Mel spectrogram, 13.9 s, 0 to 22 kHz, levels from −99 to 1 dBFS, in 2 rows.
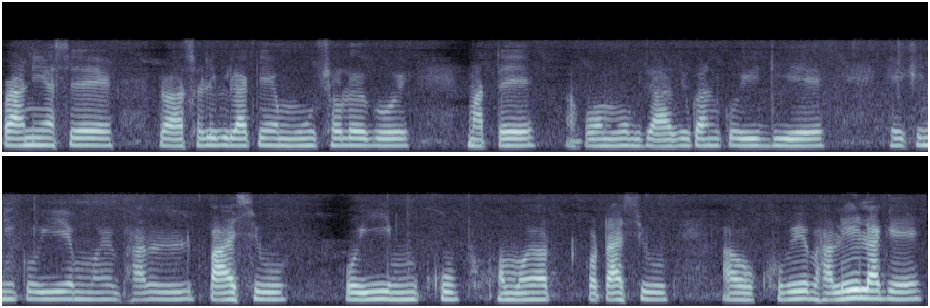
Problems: background sounds at intervals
